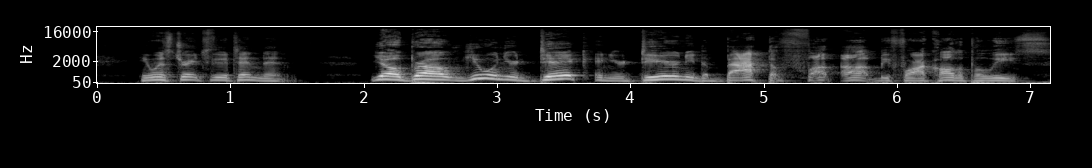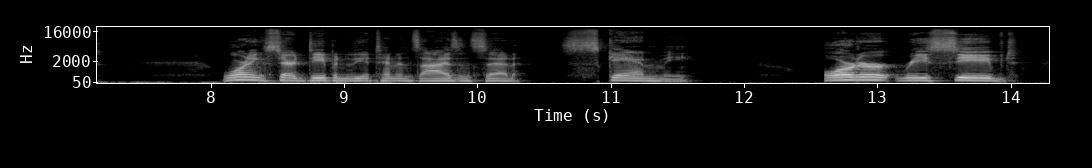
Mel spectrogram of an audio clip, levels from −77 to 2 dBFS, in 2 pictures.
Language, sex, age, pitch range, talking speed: English, male, 30-49, 120-170 Hz, 165 wpm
